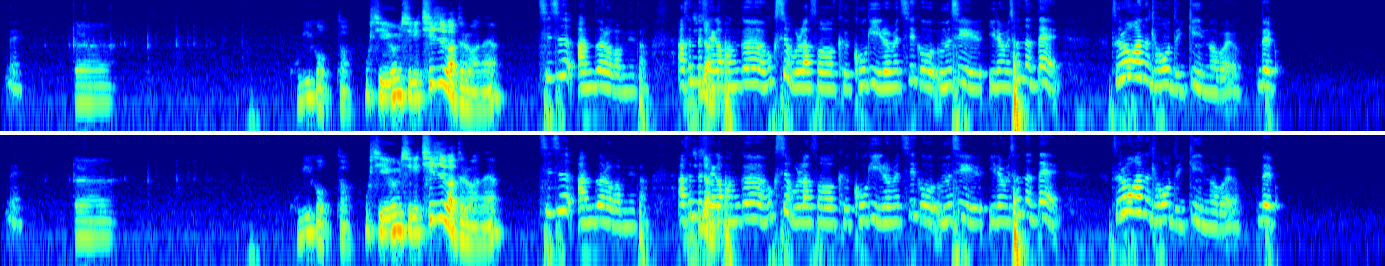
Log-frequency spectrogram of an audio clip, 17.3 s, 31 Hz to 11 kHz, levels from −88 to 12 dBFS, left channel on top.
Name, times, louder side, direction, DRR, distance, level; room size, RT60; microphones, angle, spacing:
voice 1, 0.9-1.4 3.7-6.2 8.7-8.9, equal, 5° right, 0.4 m, -27 dB
voice 2, 6.8-8.1 8.5-13.2 13.9-15.9, left 1 dB, 35° left, 0.8 m, -30 dB
3.0 x 2.2 x 2.8 m
head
